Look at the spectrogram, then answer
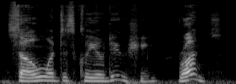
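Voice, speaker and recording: A man hosting a review and recap, speaking in an emphatic, theatrical way with dramatic pauses. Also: a little high. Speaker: host, reviewer. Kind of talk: enthusiastic scripted-style recap and review to listeners.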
